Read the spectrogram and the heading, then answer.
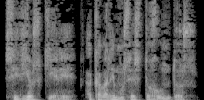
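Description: An actor playing a stern, vengeful religious war leader in a Spanish video game dub, with a Castilian accent, a husky rasp and solemn, preacherly phrasing. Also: male voice, a bass voice, very animated, moderate pace, fairly bright tone, no echo, studio quality, exaggerated voice. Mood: grim, resolute. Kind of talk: dubbed video game voice acting.

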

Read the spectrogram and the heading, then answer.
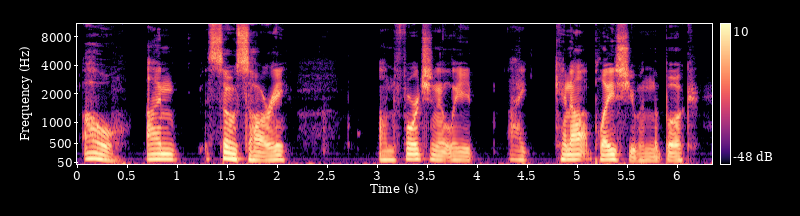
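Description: A man's voice: lowish voice, a little slow, dry recording, studio quality, lightly acted. A man playing a friendly alien historian, formal, earnest and hesitantly apologetic, in an audio roleplay. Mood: apologetic, flustered. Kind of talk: audio roleplay acting, addressed to listener.

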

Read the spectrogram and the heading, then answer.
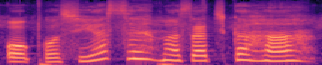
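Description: High, lilting Kyoto teahouse hostess. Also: female voice, animated, takes it slowly. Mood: gracious. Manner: soft, courteous, welcoming. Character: gracious youthful Kyoto teahouse proprietress near forty.

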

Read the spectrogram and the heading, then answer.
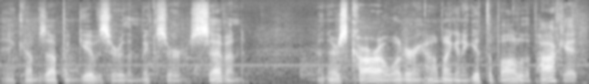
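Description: A man doing live bowling commentary, giving measured analysis with excited calls on shots. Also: sits low, a little hiss or hum, low-quality recording. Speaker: sports commentator.

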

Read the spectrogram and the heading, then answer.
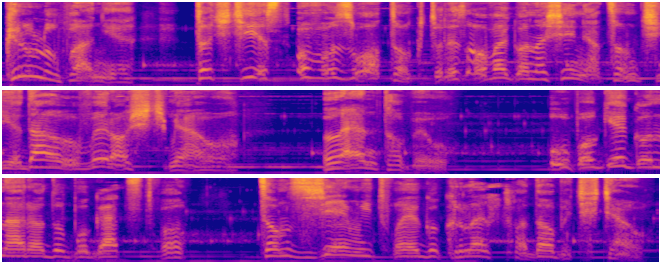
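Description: A woman voicing a patient, wise old male prisoner in a storybook, speaking in a slow, emphatic, creaky way. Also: a little high, animated, voice pushed up, full character voice. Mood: reproachful, solemn. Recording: music behind the voice.

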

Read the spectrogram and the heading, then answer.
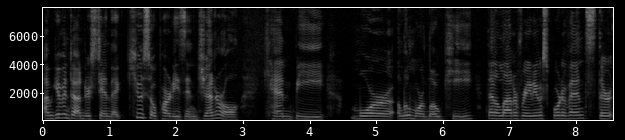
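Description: A middle-aged woman hosting a conversational interview, recorded indoors in a studio on a lapel mic. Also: mid-range voice. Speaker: interview host. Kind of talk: conversational interview on a hobby show.

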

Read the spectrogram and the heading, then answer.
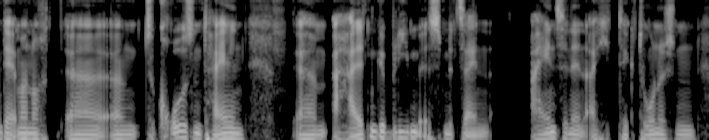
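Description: A man in his thirties talks easily through an interview, his voice low and mellow. He hesitates often with fillers and restarts, staying relaxed. The handheld mic sounds dry and close. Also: no echo. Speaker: actor interviewee. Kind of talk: casual interview answers. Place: small indoor room with pale walls. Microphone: handheld microphone.

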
